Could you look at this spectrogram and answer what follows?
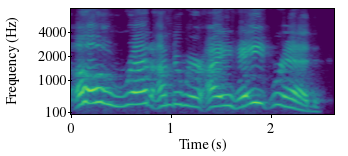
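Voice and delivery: high, loud, frightened monster shrieks; a beast recoiling in terror from red; the Nian screams in fear at red underwear; panicked screaming monster. Acted. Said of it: "the Nian started screaming".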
